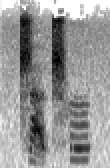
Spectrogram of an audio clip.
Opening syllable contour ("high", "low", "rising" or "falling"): low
